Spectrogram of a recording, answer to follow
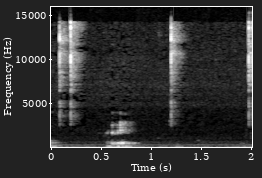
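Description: Computer mouse clicking softly: two quick clicks just after the start and another about a second in.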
